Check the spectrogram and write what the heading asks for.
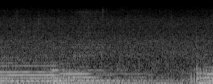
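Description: Steady rain hiss coming in through an open window, under soft background music of held notes that shift every half second or so.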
